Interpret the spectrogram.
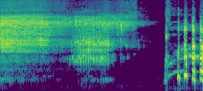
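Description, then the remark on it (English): A toilet flushes with a loud, hissing rush of water that swirls and fades out over about three seconds. After a short pause, a few quick voiced bursts, like laughter, follow. “You just got flushed down the toilet.”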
